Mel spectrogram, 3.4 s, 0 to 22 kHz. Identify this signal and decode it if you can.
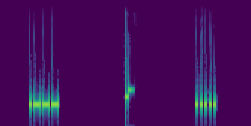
Morse code, heard as a keyed tone, about 39 wpm, 700 Hz. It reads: J 5
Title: Single Character (Letter:Number:Punctuation:Prosign) 40wpm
